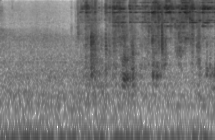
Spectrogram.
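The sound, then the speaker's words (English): A bunch of keys falls off the side inside a car driving to Portsmouth and jangles with bright metallic clinks, a cluster of rattling hits over about a second and a half, over the car's steady low engine rumble. “that was Richie's keys falling off the side”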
